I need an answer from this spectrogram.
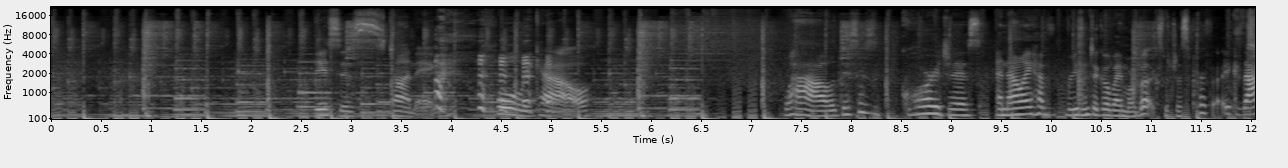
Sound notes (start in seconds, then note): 3.7 laughing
